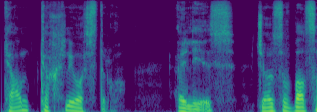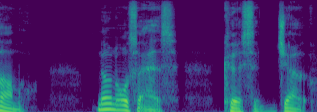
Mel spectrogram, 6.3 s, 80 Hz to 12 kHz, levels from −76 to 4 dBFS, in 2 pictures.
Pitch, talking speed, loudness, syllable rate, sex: 110 Hz, 95 wpm, -19 LUFS, 4.0 syllables/s, male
